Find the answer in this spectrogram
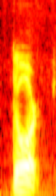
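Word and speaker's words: Dokr: a little confusing so her gamer tag is pronounced dork okay but it's spelt d-o-k-r now her youtube is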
